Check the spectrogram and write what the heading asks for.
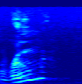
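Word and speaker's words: room (רום): The Hebrew word for exalt is room. That's spelled R-U-M, but not pronounced like R-U-M.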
